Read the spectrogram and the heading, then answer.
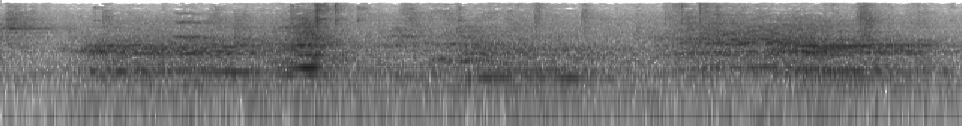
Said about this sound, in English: Sheep and goats pleading for their dinner here in the small livestock barn.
